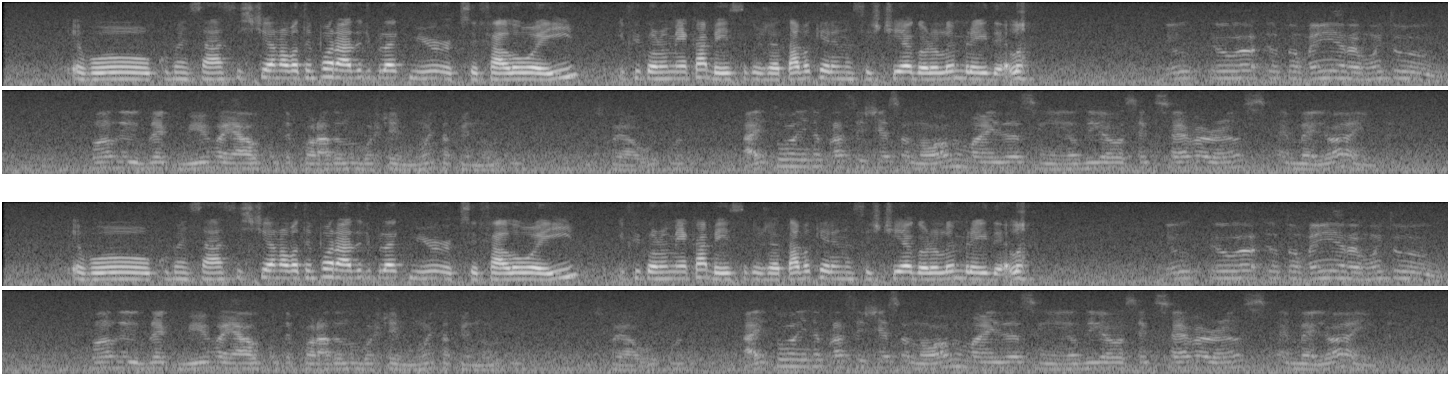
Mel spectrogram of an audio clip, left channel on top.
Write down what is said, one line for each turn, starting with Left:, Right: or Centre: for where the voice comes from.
Left: eu vou começar a assistir a nova temporada de Black Mirror, que você falou aí, e ficou na minha cabeça, que eu já tava querendo assistir, agora eu lembrei dela. <laughs>
Right: Eu, eu, eu também era muito fã de Black Mirror, aí a última temporada eu não gostei muito, a penúltima, ou se foi a última. Aí tô ainda para assistir essa nova, mas assim, eu digo a você que Severance é melhor ainda.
